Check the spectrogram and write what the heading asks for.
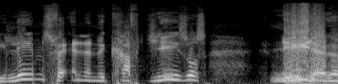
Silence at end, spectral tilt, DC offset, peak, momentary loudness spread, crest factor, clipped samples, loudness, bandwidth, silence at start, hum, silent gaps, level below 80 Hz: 0 s; -4.5 dB/octave; under 0.1%; -8 dBFS; 14 LU; 10 dB; under 0.1%; -18 LUFS; 19 kHz; 0 s; none; none; -42 dBFS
